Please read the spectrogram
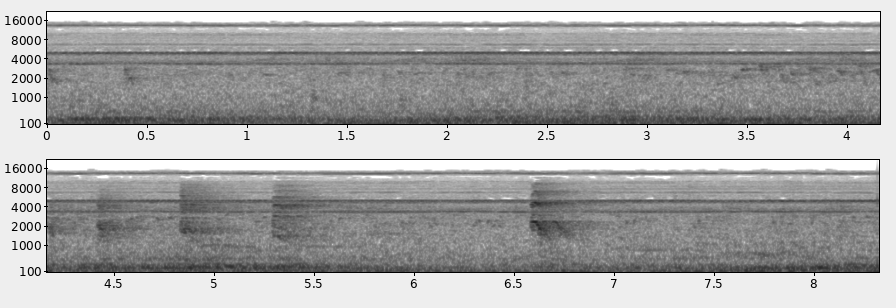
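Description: Steady high-pitched drone of insects on two unchanging tones. Several short high sounds cut through between about four and five and a half seconds in, with a sharper, louder one near six and a half seconds.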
